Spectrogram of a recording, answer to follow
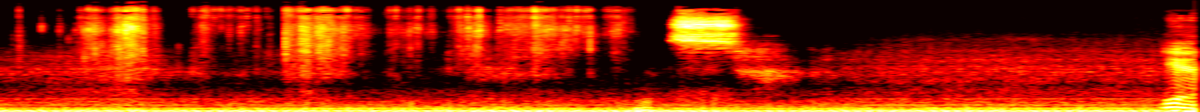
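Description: Clear plastic bag crinkling and rustling as a plastic model-kit parts tree is pulled out of it, in a run of crackles with the loudest about three and a half seconds in. A low steady hum runs underneath.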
